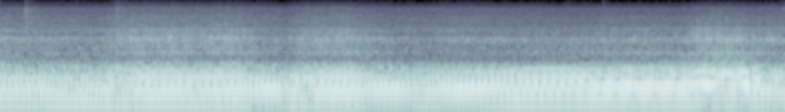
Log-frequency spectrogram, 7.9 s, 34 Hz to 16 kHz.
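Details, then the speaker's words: BMW E60 M5 S85 V10 on road drive after replacing cylinder 2 and 3 coil packs and the ionic module for a rough cold start and mild misfire; engine pulls smoothly as revs rise and fall, no longer rough; normal running. "Definitely tell it's smoother. It's just not as rough and rampant like before."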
